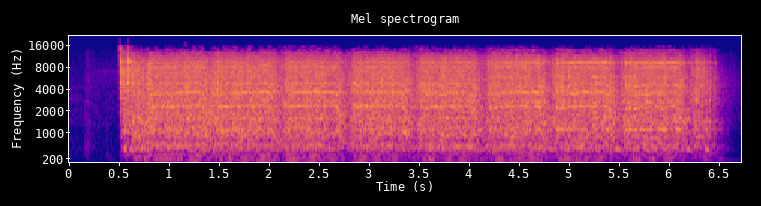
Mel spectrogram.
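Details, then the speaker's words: Demolition derby engine, hot, cranking after compression testing (about 120–140 psi): fast, uneven, harsh cranking about two beats a second that sounds like garbage. Owner suspects the starter and will swap it; the engine may be worn out. "Let me see if that makes it sound any different, but it sounds like garbage."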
